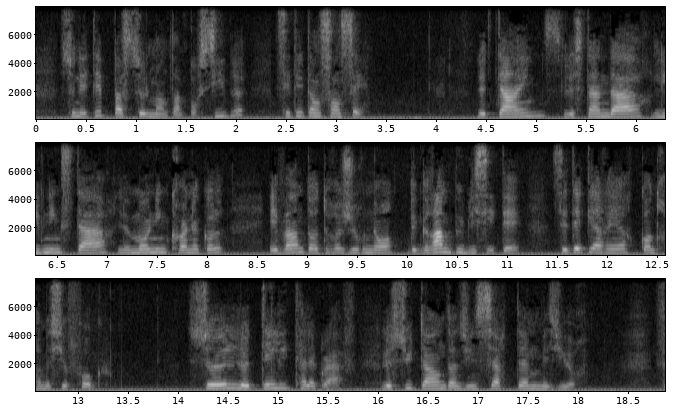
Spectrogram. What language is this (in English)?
French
